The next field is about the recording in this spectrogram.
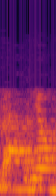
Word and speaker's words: Abigail: My name is Ruth Abigail Miller. My name is spelled R-U-T-H-A-B-I-G-A-I-L, last name Miller, M-I-L-L-E-R.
